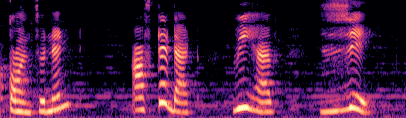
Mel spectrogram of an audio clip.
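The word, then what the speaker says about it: з: which is a consonant after that we have Zay Z which is also a consonant after that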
